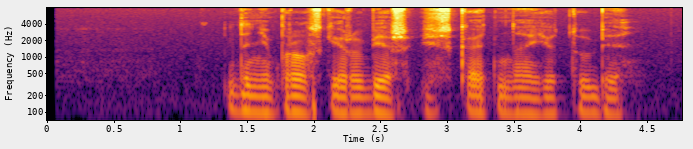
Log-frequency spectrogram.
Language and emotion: Russian, neutral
